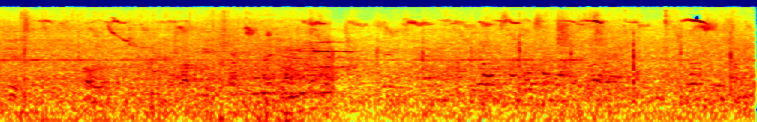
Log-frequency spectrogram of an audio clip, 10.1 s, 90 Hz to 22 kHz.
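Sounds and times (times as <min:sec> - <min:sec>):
indistinct voices: 0:01.1 - 0:08.0.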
